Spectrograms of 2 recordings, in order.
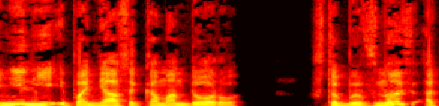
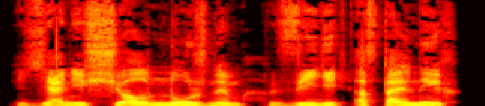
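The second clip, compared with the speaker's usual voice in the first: usual speaking voice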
